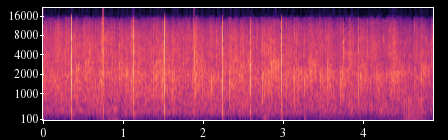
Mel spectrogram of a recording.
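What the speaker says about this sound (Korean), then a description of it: "저 안에서 지금 수고하고 계시는 우리 음향조성실 우리 형제님들께 크게 한번 고마움의 박수 보내드립니다." A church congregation claps in thanks for the sound booth team, moderate applause with a few sharp, prominent nearby claps standing out in an irregular rhythm.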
